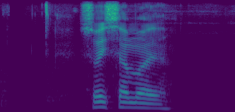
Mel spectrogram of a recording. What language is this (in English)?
Nepali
